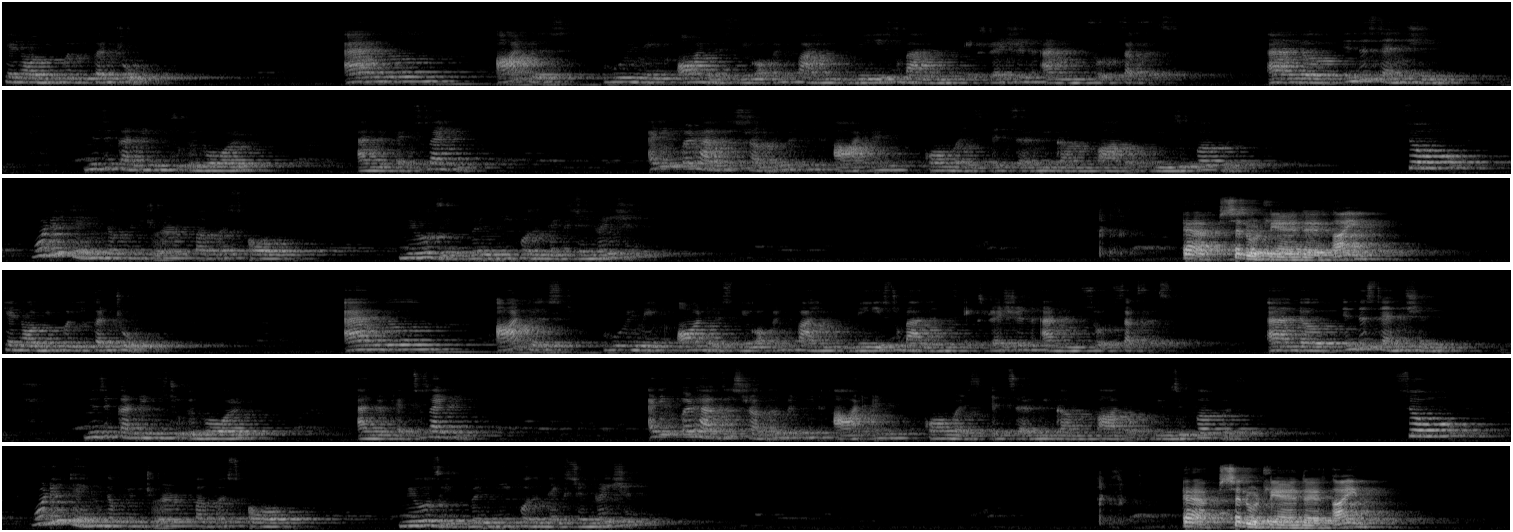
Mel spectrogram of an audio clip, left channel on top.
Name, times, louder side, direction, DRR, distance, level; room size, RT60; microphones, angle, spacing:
voice 1, 0.0-1.5 3.4-4.5 4.9-5.6 6.0-11.7 12.6-14.4 15.3-15.5 15.8-17.6 18.0-18.1 18.6-19.8 21.5-27.5 29.1-29.8 30.5-33.1 34.1-36.6 41.5-41.8, right 1 dB, 80° right, 2 dB, 6.8 m, -37 dB
voice 2, 42.0-43.8, right 1 dB, 35° right, 4 dB, 2.5 m, -24 dB
27.0 x 18.5 x 6.5 m, 1.4 s
head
